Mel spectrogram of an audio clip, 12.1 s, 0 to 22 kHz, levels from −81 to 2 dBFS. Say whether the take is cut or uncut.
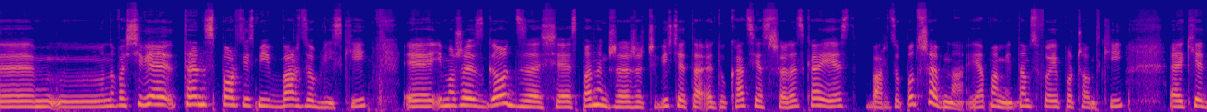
cut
